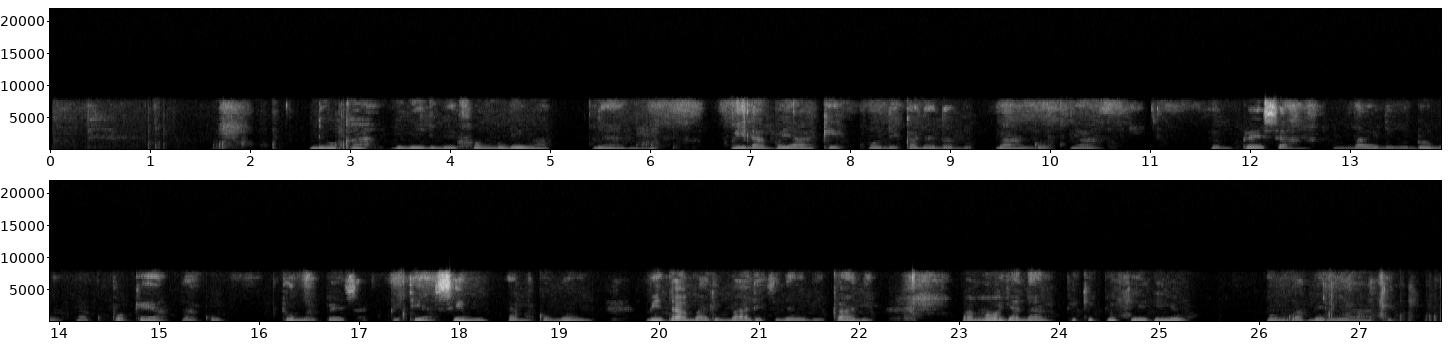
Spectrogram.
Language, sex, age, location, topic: Swahili, female, 25-35, Kisumu, finance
